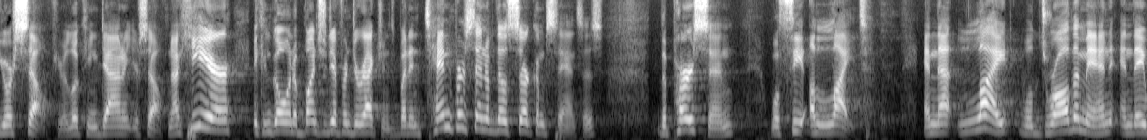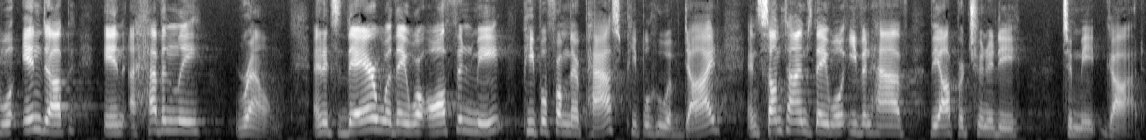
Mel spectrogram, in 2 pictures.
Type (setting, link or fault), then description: setting, large echoing room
